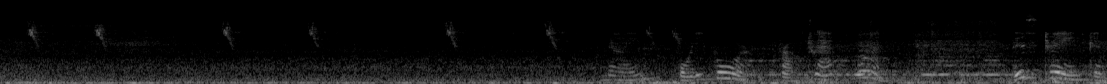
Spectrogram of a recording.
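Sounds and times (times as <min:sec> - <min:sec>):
steady low rumble: 0:00.0 - 0:11.0
bird chirping: 0:00.2 - 0:05.9.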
